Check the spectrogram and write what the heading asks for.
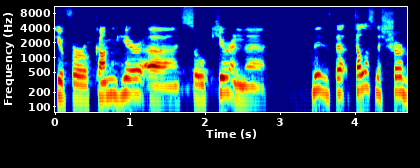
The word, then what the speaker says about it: Kiaran: So please welcome Kiaran. Thank you very much, Eden. Did I Pleasure pronounce it to be right? here. Lucky your episode name. 126. Yeah, pretty close. Kiaran.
